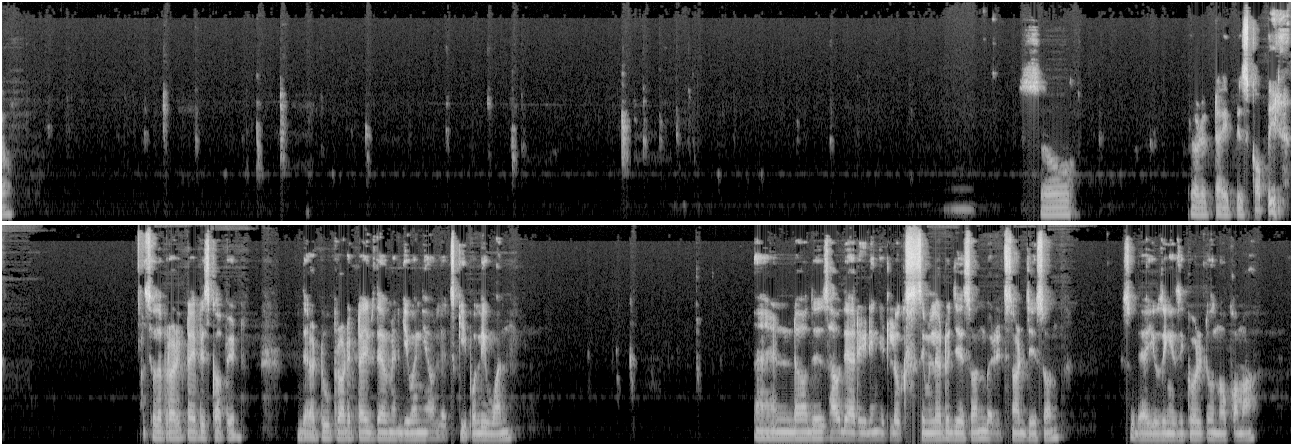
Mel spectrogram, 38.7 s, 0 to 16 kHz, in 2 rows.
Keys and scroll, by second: 5.0 ctrl+v.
